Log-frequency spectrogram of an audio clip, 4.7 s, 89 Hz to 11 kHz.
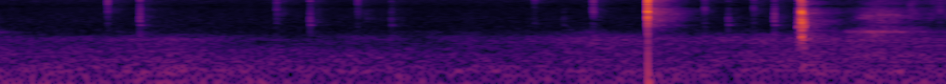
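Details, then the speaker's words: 1956 Lucas D3A4 distributor with ignition on, points closed: quiet background broken by sharp crisp snaps from the lead; strong healthy spark. "affects the camera, I think. But you can definitely hear that. It's sparking well."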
